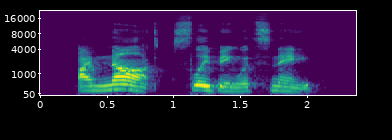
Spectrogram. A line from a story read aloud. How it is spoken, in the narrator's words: said firmly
